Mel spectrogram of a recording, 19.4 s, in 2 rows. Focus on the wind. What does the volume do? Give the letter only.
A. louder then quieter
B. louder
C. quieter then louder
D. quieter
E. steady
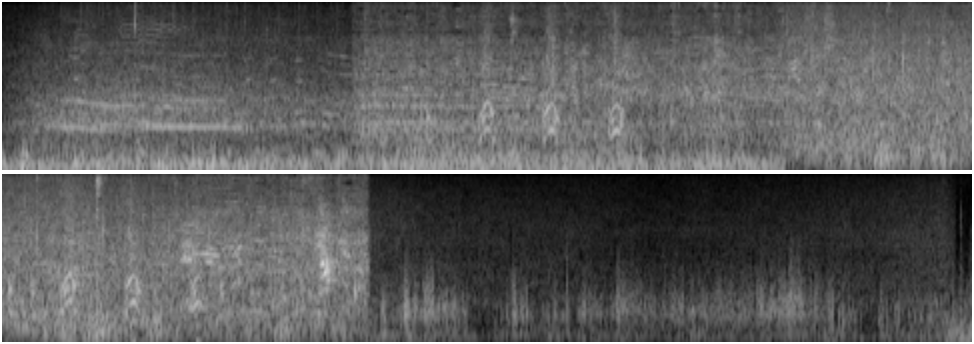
A.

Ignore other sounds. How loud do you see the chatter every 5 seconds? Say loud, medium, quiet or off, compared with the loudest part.
medium, medium, loud, off.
